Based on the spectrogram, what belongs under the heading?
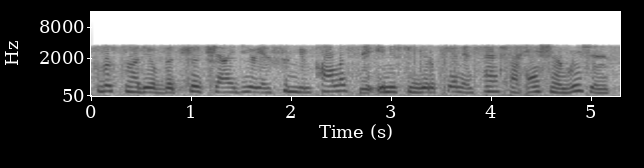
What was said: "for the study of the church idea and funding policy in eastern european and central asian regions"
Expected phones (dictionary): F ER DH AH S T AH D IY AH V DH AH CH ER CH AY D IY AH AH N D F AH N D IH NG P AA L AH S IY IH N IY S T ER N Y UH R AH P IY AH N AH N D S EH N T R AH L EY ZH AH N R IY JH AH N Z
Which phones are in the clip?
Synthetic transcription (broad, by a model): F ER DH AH S T AH D IY AH V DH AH CH ER CH AY D IY AH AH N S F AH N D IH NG P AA L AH S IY IH N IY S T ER Y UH R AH P IY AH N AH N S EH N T AH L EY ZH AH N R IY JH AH N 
